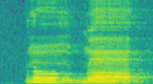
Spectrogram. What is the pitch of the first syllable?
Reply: low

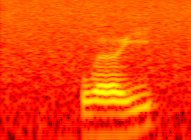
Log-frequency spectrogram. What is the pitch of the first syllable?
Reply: rising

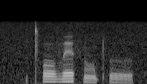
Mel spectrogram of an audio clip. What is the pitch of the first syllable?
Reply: high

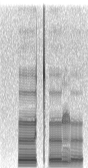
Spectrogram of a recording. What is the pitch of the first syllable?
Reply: high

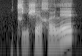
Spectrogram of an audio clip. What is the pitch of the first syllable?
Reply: rising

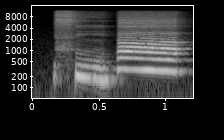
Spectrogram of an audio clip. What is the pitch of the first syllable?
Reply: low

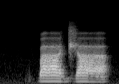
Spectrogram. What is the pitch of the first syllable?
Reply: low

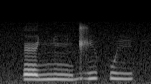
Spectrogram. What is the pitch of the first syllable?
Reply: low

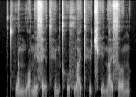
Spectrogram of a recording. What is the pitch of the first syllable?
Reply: falling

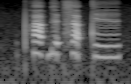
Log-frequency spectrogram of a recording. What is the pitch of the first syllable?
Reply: high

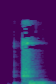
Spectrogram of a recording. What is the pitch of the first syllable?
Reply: low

